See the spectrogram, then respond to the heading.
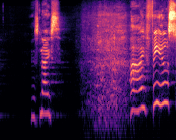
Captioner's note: audience laughing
